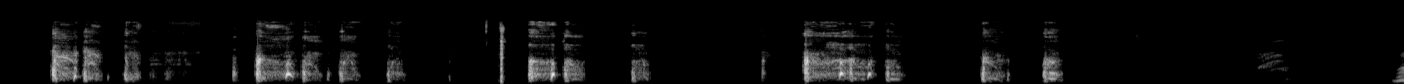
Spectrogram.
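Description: An adult gives a run of deliberate, faked coughs and throat-clearing sounds, not a real illness.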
